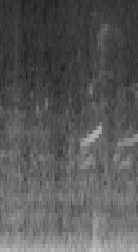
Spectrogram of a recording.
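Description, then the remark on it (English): A curlew calls twice from up in the air, thin rising whistled notes that are fairly faint, over a steady low rumble of boat engines carried across the water. “There's a curlew up in the air somewhere there.”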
